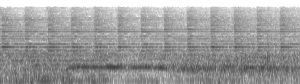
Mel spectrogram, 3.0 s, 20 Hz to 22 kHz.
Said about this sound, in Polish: To jest ten dzwon, który obwieszcza koniec sesji. Maklerzy bili brawo, bo widzieli, że amerykańskie indeksy zyskały od 8 do nawet 12%.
